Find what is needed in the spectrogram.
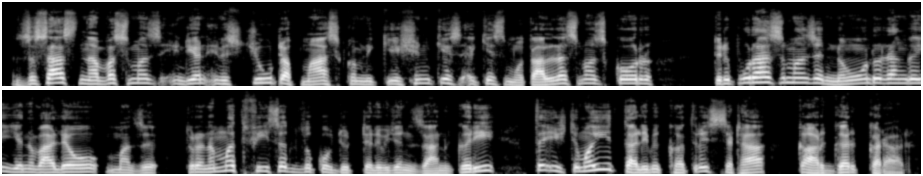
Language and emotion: Kashmiri, neutral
